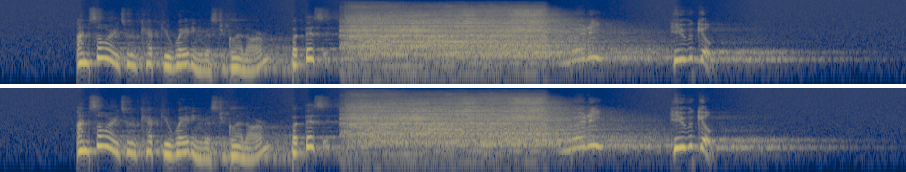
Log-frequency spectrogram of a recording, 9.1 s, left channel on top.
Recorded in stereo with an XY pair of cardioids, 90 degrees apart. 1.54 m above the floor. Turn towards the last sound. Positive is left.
turn(degrees=-30)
